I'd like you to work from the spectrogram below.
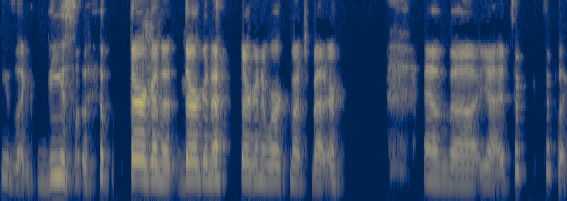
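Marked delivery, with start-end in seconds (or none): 0.4-3.5 mock wry, teasing, sarcastic jokey bragging tone. Retelling the husband's jokes during a quiet ceremony: imitating husband's sarcastic joking. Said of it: "he starts making jokes".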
